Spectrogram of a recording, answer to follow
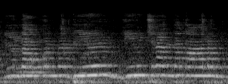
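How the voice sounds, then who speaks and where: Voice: very high voice, monotone, normal speed. A puppeteer voicing an eager, polite, devout childlike puppet in a live children's show, chatty and respectful. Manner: respectful, chatty, keeps addressing "sir". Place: church hall with children. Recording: echoey hall, distant mic, loud noisy crowd.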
